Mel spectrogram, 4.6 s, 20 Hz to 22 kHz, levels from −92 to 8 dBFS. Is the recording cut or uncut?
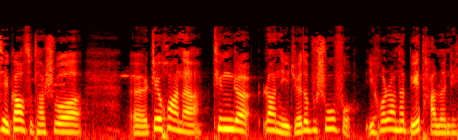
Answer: cut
